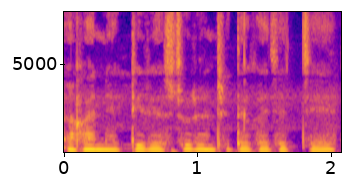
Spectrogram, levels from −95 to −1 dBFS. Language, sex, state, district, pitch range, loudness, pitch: Bengali, female, Assam, Hailakandi, 190-205 Hz, -17 LUFS, 195 Hz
